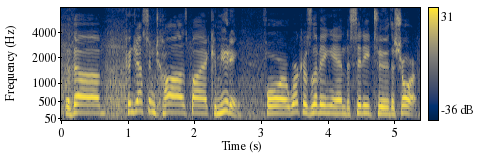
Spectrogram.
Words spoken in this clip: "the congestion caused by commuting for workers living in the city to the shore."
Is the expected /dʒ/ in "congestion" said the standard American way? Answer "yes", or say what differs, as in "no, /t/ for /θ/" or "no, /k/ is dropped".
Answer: yes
